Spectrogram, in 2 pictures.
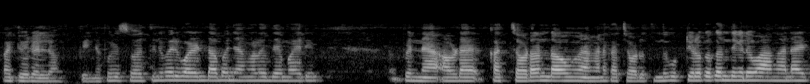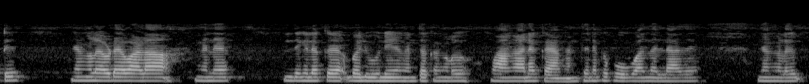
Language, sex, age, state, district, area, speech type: Malayalam, female, 30-45, Kerala, Malappuram, rural, spontaneous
